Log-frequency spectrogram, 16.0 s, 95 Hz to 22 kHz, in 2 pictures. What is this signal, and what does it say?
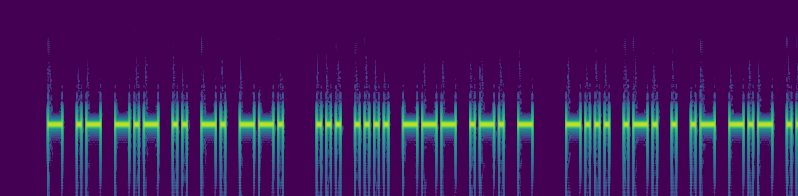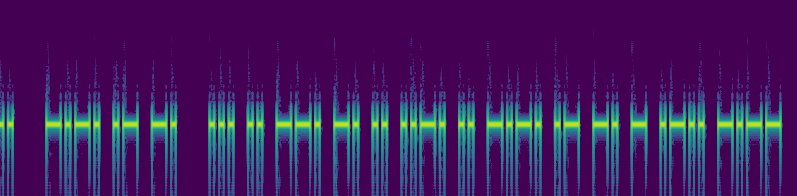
Morse code, heard as a keyed tone, about 25 wpm, 700 Hz. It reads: TAKING SHORT BREAKS CAN SIGNIFICANTLY
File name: practice / 25wpm / Difficult Sentences with Hints - 25wpm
